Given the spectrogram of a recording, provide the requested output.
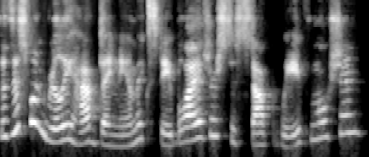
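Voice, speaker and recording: Storybook boy hero, sly and guarded, casual front, animated higher register , woman performing. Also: normal speed. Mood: feigned casual. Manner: feigned casualness with a bully. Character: young boy hero, wary, quick-witted, slyly flattering.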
